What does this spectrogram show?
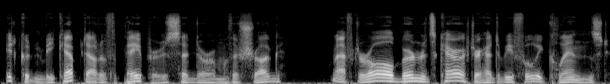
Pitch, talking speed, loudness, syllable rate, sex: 110 Hz, 215 wpm, -18 LUFS, 5.5 syllables/s, male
